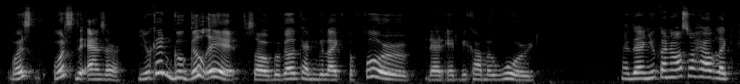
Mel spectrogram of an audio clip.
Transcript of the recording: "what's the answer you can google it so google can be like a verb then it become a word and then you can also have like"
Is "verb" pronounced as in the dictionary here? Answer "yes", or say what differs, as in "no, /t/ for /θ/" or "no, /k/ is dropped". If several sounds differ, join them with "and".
no, /f/ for /v/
